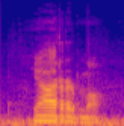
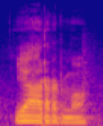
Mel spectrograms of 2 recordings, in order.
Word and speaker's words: Yarmo: you say my name yarmo that's how you need to say it every time from now on when you say it whenever you say it yarmo you roll your R you have to roll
